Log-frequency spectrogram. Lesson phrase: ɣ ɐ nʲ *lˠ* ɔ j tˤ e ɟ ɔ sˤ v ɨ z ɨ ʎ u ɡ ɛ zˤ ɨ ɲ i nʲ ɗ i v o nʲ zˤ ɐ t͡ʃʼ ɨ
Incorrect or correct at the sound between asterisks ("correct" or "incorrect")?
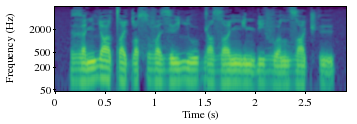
incorrect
